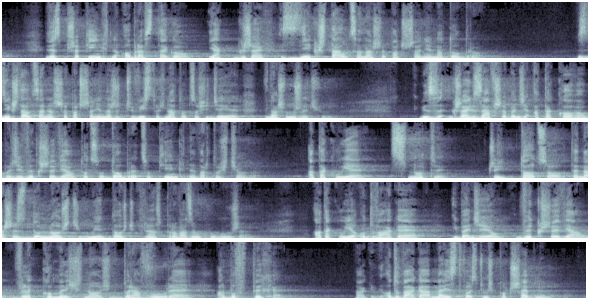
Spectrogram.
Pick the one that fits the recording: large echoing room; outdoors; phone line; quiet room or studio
large echoing room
